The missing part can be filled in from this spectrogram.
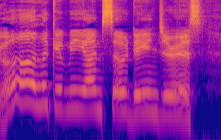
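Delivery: very high, loud, drawn-out, showy squeal. Mocking a companion leaning out of the tardis: imitating Clara. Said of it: "almost leaning out of the tardis, going".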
